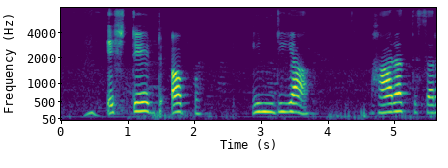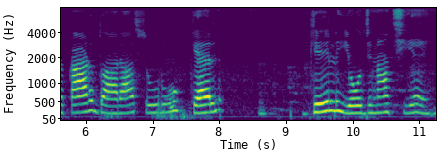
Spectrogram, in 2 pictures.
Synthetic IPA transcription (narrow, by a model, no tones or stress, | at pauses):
ɪsʈeːʈəp | ɪɳɖija | bʱaːɾət̪səɾkaːɾd̪waːɾasuɾukɛːl | ɡeːljoːd͡ʒnat͡ʃʰijɛː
